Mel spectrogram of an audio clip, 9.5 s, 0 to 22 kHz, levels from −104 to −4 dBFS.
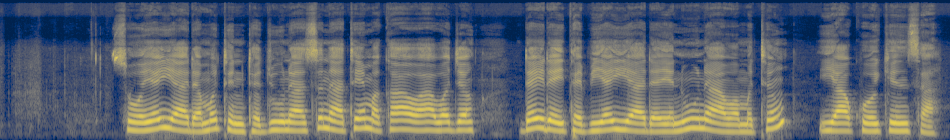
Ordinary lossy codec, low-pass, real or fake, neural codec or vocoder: none; none; real; none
